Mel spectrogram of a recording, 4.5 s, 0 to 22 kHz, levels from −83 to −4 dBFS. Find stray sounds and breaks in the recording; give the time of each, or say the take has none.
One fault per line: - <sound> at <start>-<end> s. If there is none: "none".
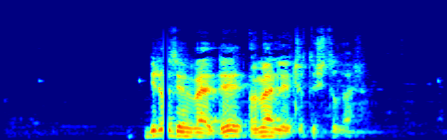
- dropout at 1.6-1.7 s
